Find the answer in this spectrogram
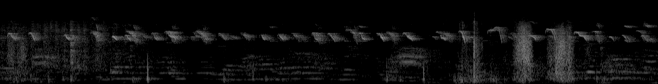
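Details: Many coloured baby chicks calling at once, a dense chorus of high, piercing falling peeps that barely pauses, broken by a few harsh scratchy bursts and soft low background rustle.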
